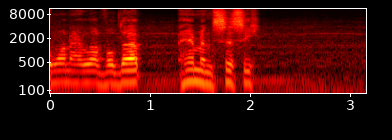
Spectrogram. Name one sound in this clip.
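A man speaks loudly and briefly into a close microphone.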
